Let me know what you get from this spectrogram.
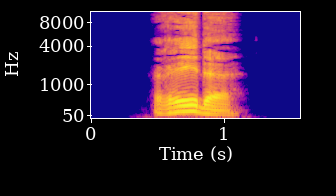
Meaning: inflection of reden: 1. first-person singular present 2. singular imperative 3. first/third-person singular subjunctive I
- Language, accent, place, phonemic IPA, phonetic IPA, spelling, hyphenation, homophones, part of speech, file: German, Germany, Berlin, /ˈreːdə/, [ˈʁeːdə], rede, re‧de, Rede / Reede, verb, De-rede.ogg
